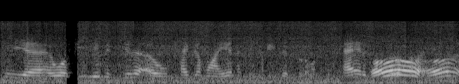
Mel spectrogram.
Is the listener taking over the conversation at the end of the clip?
Yes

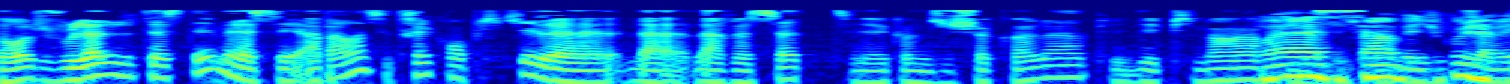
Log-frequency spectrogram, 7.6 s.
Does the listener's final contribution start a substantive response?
Yes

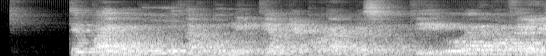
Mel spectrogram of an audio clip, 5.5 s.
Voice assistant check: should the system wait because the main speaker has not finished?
No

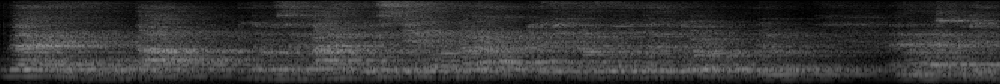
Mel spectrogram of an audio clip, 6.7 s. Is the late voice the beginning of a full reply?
No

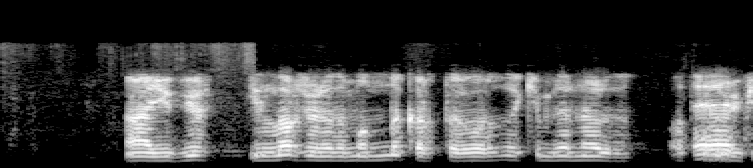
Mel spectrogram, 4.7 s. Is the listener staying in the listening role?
No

